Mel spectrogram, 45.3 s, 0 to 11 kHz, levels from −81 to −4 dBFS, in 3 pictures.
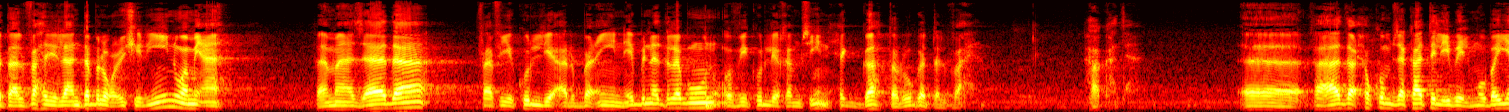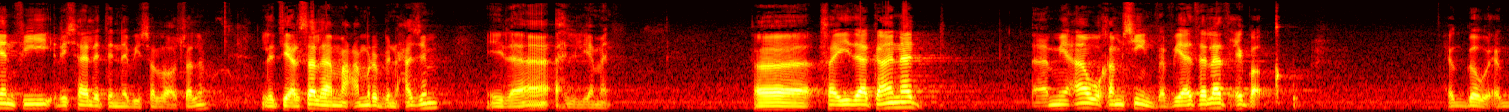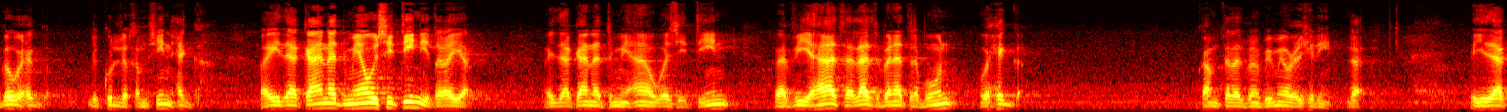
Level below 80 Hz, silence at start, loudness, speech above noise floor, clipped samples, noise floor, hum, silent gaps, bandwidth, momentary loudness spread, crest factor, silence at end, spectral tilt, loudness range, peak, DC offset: -70 dBFS; 0 s; -18 LUFS; 29 dB; under 0.1%; -47 dBFS; none; none; 11 kHz; 14 LU; 20 dB; 0 s; -4.5 dB/octave; 9 LU; 0 dBFS; under 0.1%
